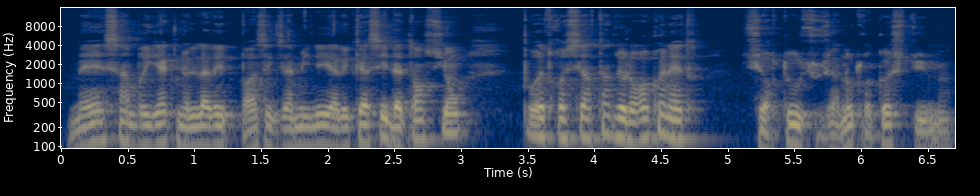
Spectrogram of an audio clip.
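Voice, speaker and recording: A man reading a classic novel aloud as an audiobook in a steady narration. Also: fairly low pitch, moderate pace, creaky. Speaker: audiobook reader. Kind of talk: scripted narration.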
